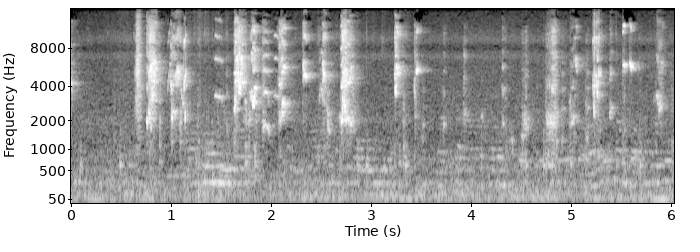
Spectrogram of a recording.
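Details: Lovebirds, a green Personata and a yellow pastel pied, chirping in the morning: a busy run of sharp, high chirps and squeaks repeated several times a second, rising and falling in bursts.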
